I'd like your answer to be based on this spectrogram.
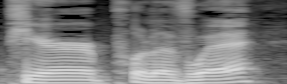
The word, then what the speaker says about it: Poilievre: Pierre Poilievre, or I guess French Canadian, you pronounce the R at the end, French, you don't.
